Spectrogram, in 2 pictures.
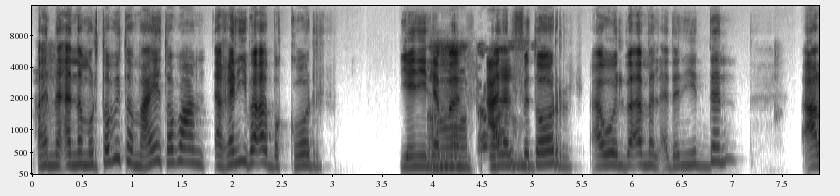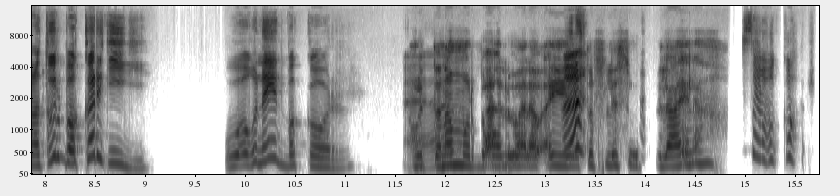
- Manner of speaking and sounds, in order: laugh; unintelligible speech
- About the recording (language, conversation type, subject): Arabic, podcast, إيه مزيكا الطفولة اللي لسه عايشة معاك لحد دلوقتي؟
